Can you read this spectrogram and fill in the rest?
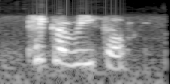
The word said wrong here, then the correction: pecorino: I think it's pecorino.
